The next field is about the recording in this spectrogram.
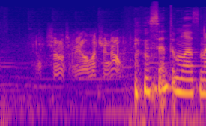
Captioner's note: hawk on phone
